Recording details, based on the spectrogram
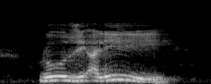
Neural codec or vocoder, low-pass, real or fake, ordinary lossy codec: none; 7.2 kHz; real; MP3, 96 kbps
